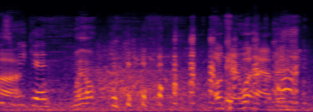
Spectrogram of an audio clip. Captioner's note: cameraperson laughs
